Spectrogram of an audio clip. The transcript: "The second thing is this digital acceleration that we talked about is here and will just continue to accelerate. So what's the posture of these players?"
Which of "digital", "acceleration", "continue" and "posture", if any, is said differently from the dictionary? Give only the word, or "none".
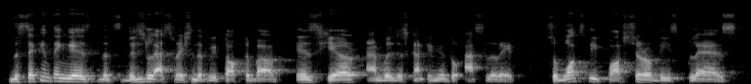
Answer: acceleration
